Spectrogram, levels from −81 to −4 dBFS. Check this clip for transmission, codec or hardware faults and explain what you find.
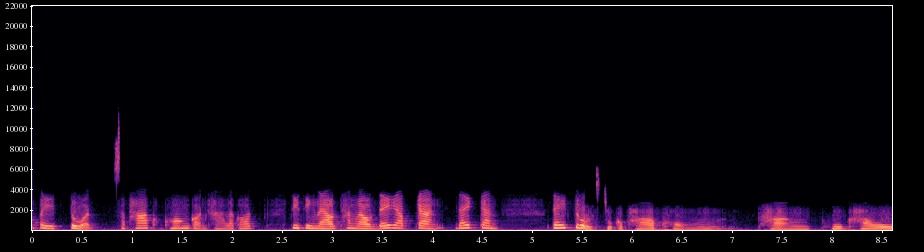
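Two faults are present: heavy codec damage across the whole speech clip, and a slowed final section.

Across the entire clip the treble is thin and flickers in and out, with gritty noise and aliasing riding on the speech, likely from Bluetooth SBC compression. Its crude sub-band bit allocation starves the upper bands and quantises the rest coarsely, and damage this heavy fits a very low bitrate of around 48 kbps.

From 5.52 s to the end, a section at the wrong speed plays at 0.697 times its recorded rate, likely because it was played against the wrong clock. Speed and pitch drop together, so the speech becomes slow and deep, roughly seven semitones lower.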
